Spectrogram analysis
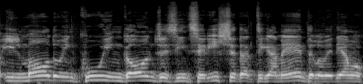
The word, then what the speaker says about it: Ngonge: è come si pronuncia perché sento un gonge e non è Gong ma dovrebbe essere così ciril Mon cil Mon Sì Gong Gong perché belga perché ha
